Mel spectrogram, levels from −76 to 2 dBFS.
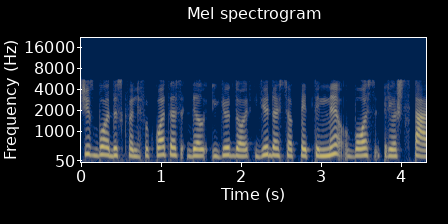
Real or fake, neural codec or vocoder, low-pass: fake; codec, 16 kHz, 1 kbps, FunCodec, trained on Chinese and English, 50 frames a second; 5.4 kHz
